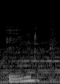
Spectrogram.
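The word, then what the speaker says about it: Aodh: In Celtic mythology, it's associated with the Irish god of fire and the underworld, which obviously is spelled, his name is Eid, and it's either A-E-D or A-O-D-H.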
